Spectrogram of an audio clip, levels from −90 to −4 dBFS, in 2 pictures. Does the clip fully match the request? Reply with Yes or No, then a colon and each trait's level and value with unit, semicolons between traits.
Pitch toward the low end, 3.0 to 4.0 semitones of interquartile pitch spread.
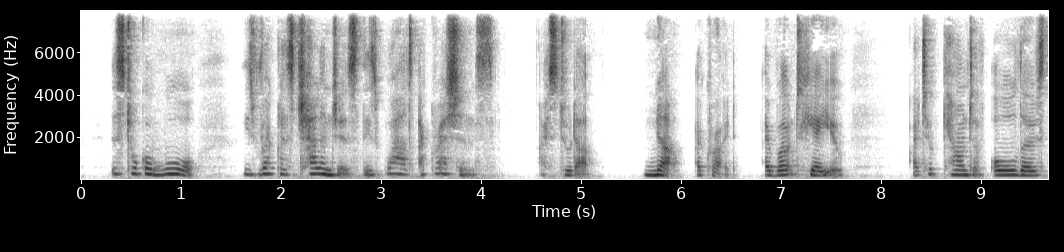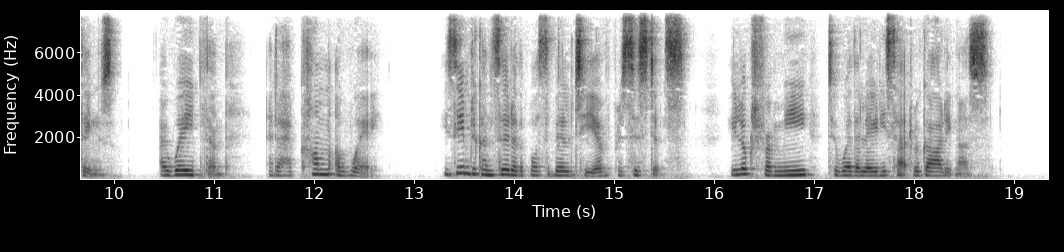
No: high, 215 Hz; average, 3.3 semitones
